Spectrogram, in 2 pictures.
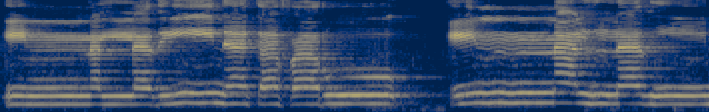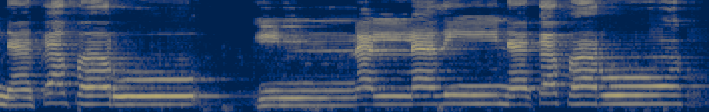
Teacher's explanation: پیش کے بعد واو ساکن آئے تو اس ورڈ کو کھینچ کے ادا کرنا ہے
